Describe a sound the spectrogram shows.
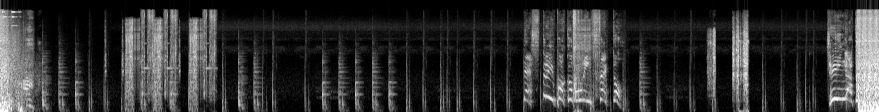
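Footsteps run.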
